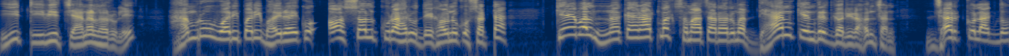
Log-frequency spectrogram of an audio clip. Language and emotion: Nepali, angry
